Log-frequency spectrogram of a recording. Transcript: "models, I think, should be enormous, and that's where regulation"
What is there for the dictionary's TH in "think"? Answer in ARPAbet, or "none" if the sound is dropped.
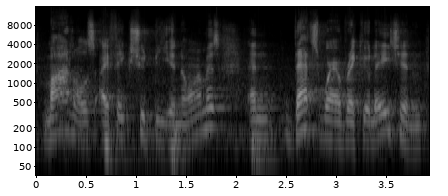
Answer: TH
